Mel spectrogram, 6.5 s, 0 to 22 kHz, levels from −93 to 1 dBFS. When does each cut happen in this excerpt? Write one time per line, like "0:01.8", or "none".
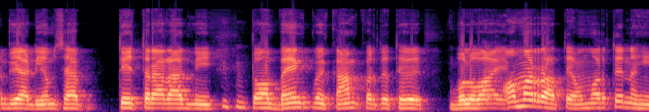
0:05.0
